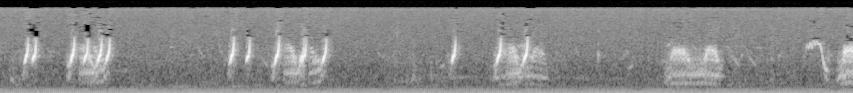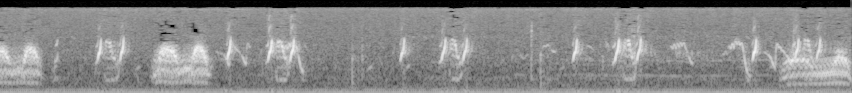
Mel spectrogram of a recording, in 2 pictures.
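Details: A common quail (Coturnix coturnix) calling, with short, raspy, nasal notes in irregular bursts of one to three, about twenty in eight seconds, over a faint steady low hum.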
